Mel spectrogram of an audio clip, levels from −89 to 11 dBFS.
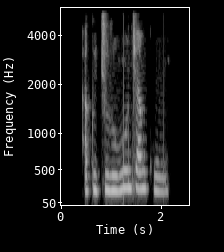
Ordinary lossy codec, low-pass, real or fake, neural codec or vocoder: MP3, 48 kbps; 5.4 kHz; real; none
